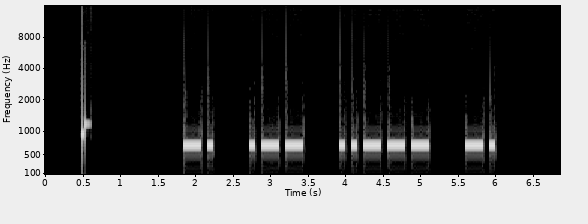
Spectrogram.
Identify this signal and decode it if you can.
Morse code, heard as a keyed tone, about 15 wpm, spaced as for 11 wpm, 700 Hz. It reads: NW2N
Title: USA Call Signs - 4 Characters - 2x Character Spacing - 15wpm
